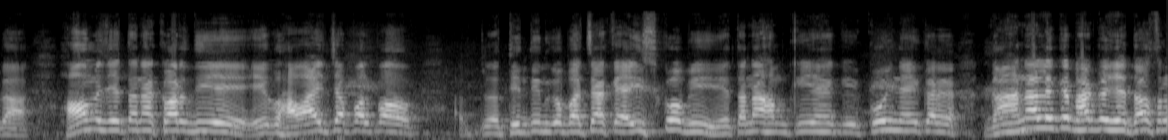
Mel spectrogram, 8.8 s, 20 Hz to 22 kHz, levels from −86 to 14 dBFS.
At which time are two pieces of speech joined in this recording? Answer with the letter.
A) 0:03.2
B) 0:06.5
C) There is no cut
C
